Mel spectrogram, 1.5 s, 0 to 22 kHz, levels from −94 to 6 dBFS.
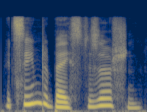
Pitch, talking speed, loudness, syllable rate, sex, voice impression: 230 Hz, 205 wpm, -16 LUFS, 5.9 syllables/s, female, feminine, adult-like, calm, slightly elegant, slightly sweet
